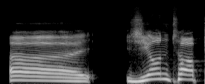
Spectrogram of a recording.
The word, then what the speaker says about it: Llontop: Pronounced Jiontop in Spanish. It's a Quechuan last name. The double L's are pronounced as G and J.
